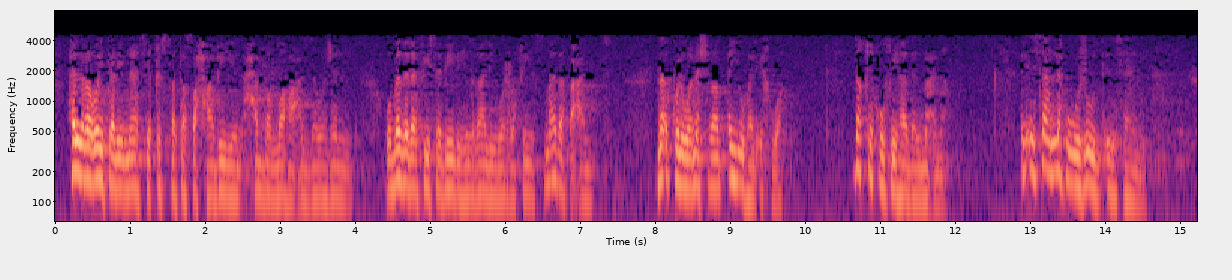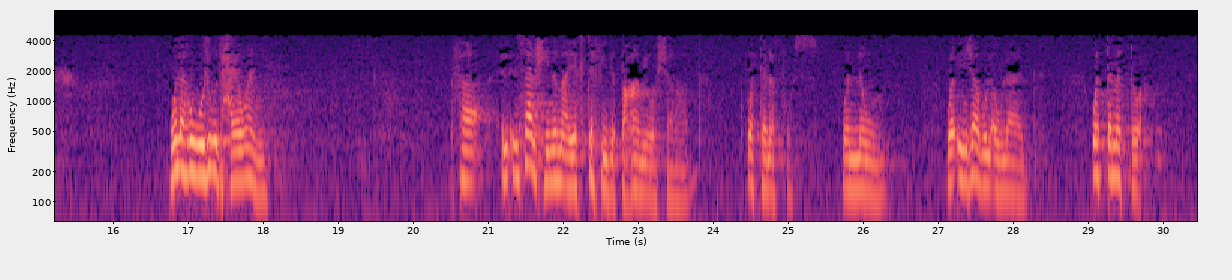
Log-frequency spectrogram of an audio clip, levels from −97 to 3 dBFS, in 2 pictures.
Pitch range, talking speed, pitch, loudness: 115-160 Hz, 80 wpm, 130 Hz, -23 LUFS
